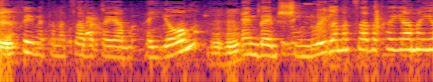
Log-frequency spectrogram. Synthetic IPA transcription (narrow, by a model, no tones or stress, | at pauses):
fimethamat͡savhakajamhajo̞menbae̞mʃinujlemat͡savhakajamhaj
